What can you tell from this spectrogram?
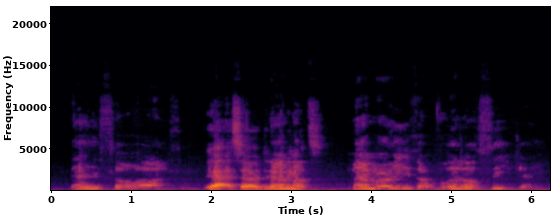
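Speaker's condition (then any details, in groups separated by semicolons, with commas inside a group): Cerebral palsy; brain injury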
